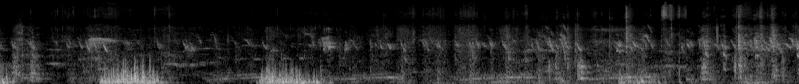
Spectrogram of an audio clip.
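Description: Chickens clucking and cackling as they eat from hanging feeders inside a coop, a busy, close flock chorus with louder bursts rising over continuous background chatter.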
